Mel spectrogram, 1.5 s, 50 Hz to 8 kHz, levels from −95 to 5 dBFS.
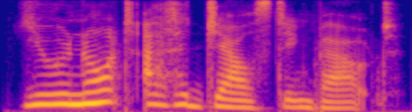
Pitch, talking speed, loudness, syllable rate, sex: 220 Hz, 270 wpm, -16 LUFS, 6.6 syllables/s, female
